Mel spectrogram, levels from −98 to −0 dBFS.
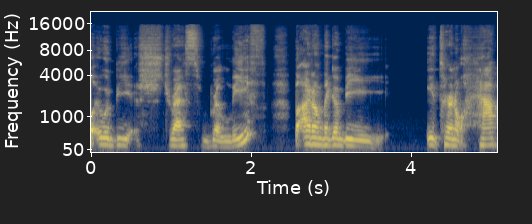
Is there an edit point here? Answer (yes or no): no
